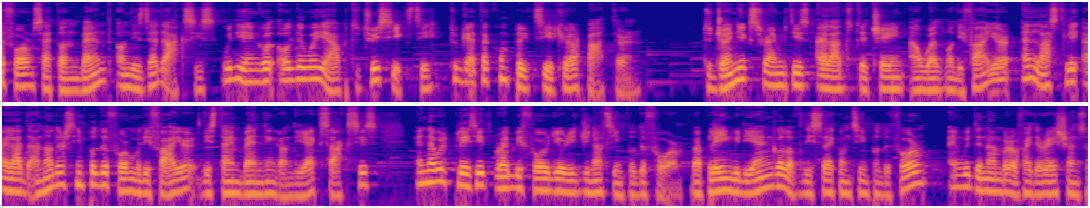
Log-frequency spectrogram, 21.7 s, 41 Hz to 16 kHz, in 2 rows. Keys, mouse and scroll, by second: 1.3 click, 2.0-3.5 drag, 3.7 scroll down 3, 3.9-5.4 middle drag, 5.7-7.1 ctrl+shift+middle drag, 7.1-8.6 drag, 9.2-10.3 middle drag, 10.3-12.4 drag, 12.9 click, 14.0 scroll up 1, 14.0-15.2 middle drag, 15.2-16.7 drag, 17.1 click, 17.9 scroll down 1, 18.6-21.7 drag.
